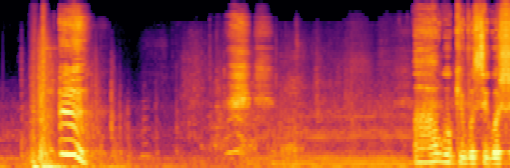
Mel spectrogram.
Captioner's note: punch thudding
